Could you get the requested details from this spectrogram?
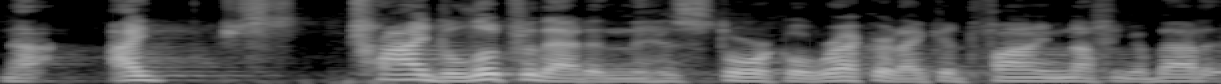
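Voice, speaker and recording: In a South Carolina accent, a man talks at a medium pitch. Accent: Southern US (South Carolina). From US South, Spartanburg, South Carolina. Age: 60s. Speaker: author and lecturer. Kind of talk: lecture.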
